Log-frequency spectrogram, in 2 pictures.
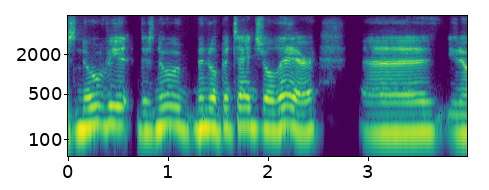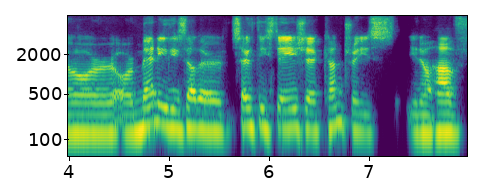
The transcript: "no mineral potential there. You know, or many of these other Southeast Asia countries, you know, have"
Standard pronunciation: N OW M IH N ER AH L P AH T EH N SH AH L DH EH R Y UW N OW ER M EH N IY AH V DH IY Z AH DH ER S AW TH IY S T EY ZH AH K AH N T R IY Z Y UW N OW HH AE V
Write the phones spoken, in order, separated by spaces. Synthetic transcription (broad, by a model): N OW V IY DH ER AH L P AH T EH N SH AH L DH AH R Y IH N OW ER M EH N IY AH V DH IY Z AH DH ER S AW TH IY S T EY ZH AH K AH N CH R IY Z Y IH N OW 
